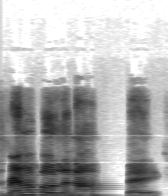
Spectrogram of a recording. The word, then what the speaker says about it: Ramapo Lenape: Your pronunciation was not necessarily wrong, but it's Ramapo Lenape.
